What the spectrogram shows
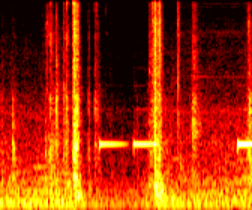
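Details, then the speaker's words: Car towed in with no start and no crank after being driven without oil. Warning chime beeps and a single dull starter click sounds at the key, then nothing; the engine never turns over. The cause is not yet confirmed. "Just a click. I hear the starter clicking."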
